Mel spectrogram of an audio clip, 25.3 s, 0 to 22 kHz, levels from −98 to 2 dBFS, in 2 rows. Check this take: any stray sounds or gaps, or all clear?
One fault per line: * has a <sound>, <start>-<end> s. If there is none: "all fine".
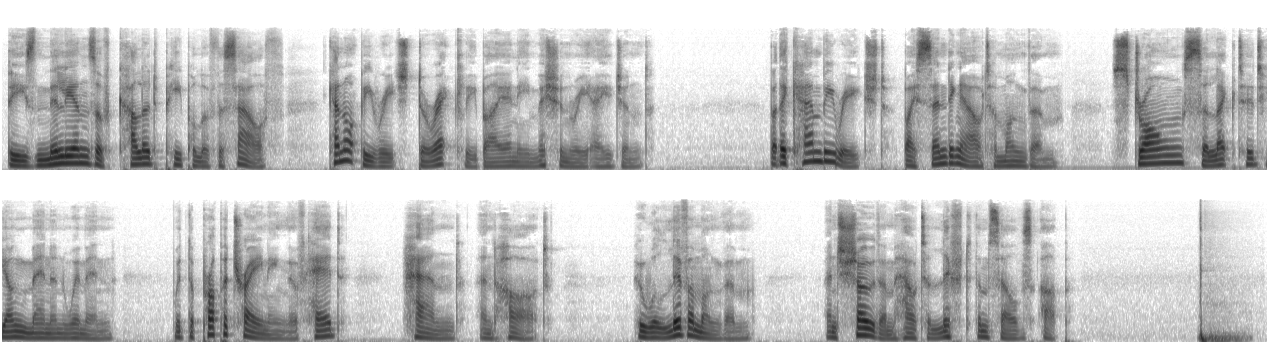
* has a thud, 24.6-25.2 s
